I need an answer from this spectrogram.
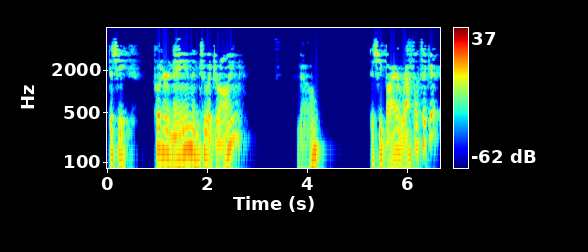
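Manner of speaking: ordinary talk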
